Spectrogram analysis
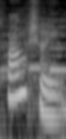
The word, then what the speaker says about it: Feng Shui: Feng Shui, usually pronounced as Feng Shui, is a 3,000-year-old Chinese technique of bringing happiness, health, wealth to the occupant.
